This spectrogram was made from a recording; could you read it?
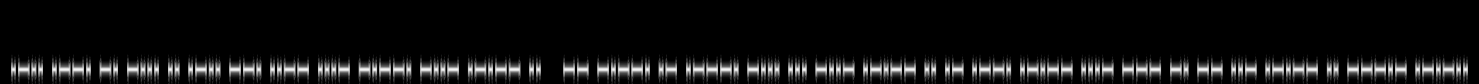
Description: Morse code (Japanese Wabun code), heard as a keyed tone, about 36 wpm, 700 Hz. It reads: カツタバカリノクルマデ ヨルイセハラマデイツテクレタヨウデス」
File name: kawa / Morse sample / kamyu 130 cpm 700 Hz Crispy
